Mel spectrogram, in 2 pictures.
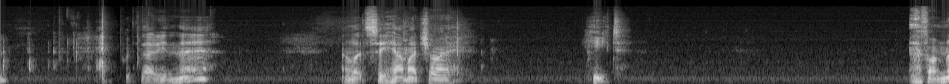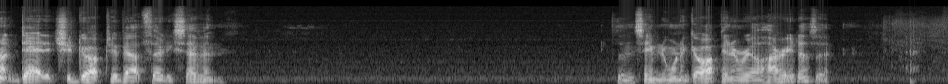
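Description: A man talks calmly into a close microphone, in short bursts with pauses.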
